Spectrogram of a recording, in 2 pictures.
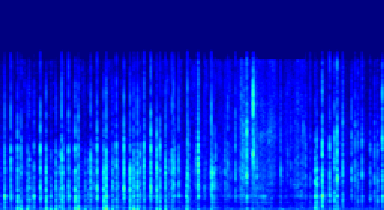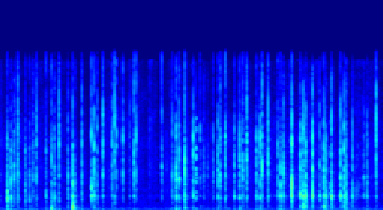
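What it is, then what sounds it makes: Plastic shampoo bottle tapped with nails. A medium-size pink rigid plastic Pureology shampoo bottle, hollow and filled with liquid, is held in both hands and tapped rapidly with long acrylic nails. The result is a dense stream of sharp, dry, bright clicks with almost no ring and very little low end.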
